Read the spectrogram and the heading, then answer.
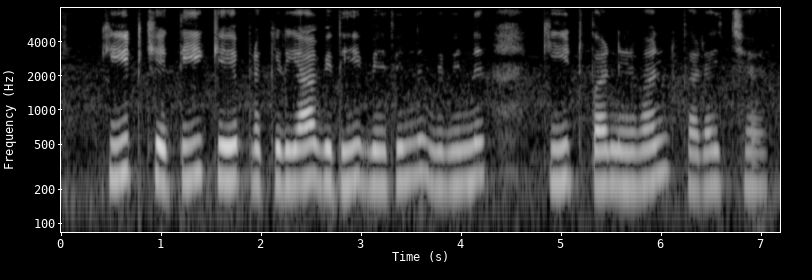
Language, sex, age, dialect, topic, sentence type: Maithili, female, 18-24, Southern/Standard, agriculture, statement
